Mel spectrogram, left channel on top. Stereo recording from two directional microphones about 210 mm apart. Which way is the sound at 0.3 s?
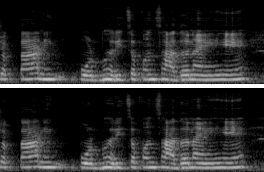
40° right (ahead or behind).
